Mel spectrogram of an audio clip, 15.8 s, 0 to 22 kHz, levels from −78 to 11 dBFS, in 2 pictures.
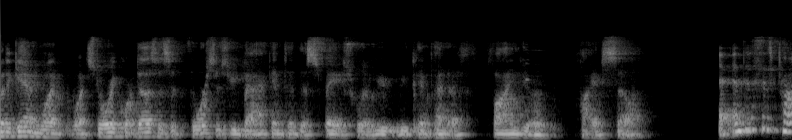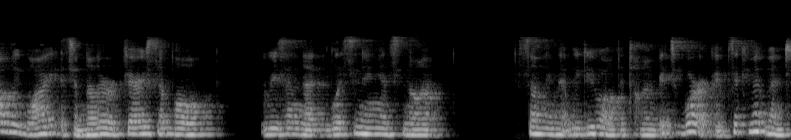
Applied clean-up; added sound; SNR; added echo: neural mask model DeepFilterNet 3.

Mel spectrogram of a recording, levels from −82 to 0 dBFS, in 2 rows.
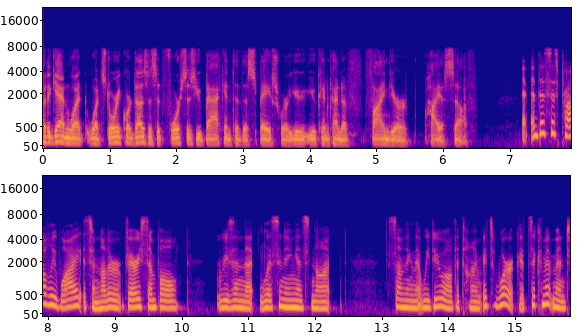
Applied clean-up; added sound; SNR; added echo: none; none; none; none.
